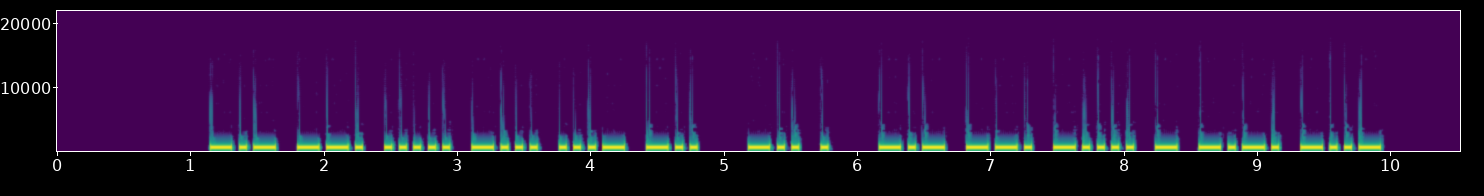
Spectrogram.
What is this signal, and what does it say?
Morse code, heard as a keyed tone, about 22 wpm, 700 Hz. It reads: KG5BVD DE KG6TCX
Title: USA Callsign DE Callsign 22wpm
